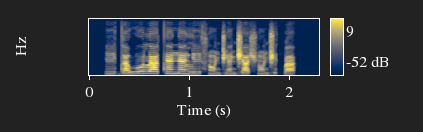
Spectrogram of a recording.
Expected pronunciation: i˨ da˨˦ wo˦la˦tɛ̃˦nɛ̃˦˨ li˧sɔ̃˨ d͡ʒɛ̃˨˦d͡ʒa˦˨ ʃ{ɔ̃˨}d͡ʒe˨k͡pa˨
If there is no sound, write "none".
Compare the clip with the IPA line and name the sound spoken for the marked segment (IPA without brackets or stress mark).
ɔ̃˨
